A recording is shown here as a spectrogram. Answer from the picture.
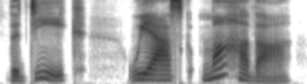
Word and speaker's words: هذا: First up, hada has a long a sound, but it's famously written without the vertical alif letter for that first a.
